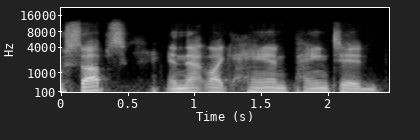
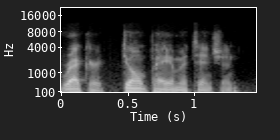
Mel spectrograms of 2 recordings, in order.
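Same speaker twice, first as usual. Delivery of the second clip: robotic, droid-like delivery; 3 semitones lower than usual. Quoting Tech, who talks like a droid: robotic Tech voice. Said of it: "He basically talks like a robot".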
